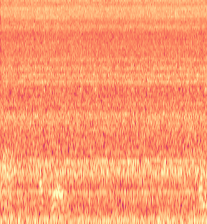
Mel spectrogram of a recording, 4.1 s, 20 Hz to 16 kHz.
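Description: A 1977 Pontiac Trans Am's engine idles with a steady, close rumble, its AC compressor cycling on and off, while a voice talks over it.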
